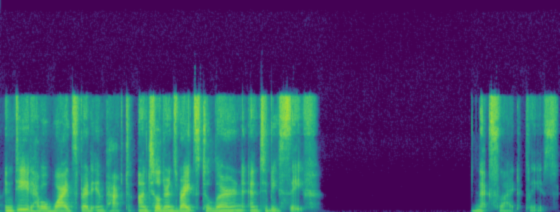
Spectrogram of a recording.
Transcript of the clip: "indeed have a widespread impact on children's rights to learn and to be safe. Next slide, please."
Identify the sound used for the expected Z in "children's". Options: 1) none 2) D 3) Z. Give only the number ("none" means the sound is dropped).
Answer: 3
